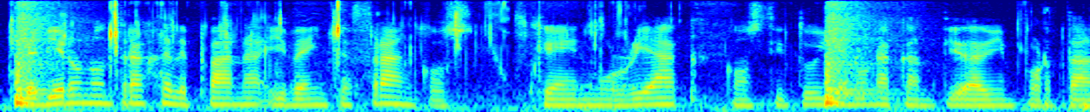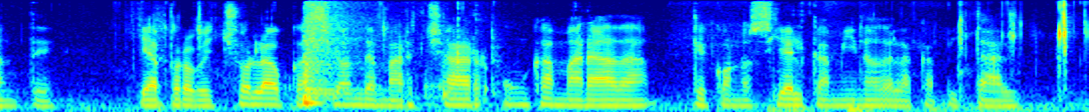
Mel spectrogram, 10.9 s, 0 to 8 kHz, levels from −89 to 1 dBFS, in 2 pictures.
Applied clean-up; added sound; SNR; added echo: none; Chewing, mastication + Snare drum; 1 dB; none.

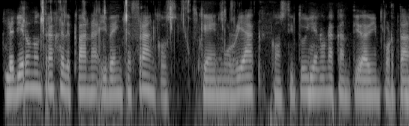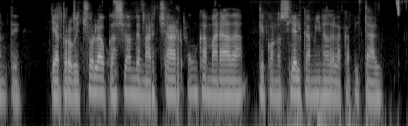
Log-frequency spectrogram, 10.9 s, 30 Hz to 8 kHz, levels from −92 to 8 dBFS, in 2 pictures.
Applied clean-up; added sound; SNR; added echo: neural mask model Resemble Enhance denoiser.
